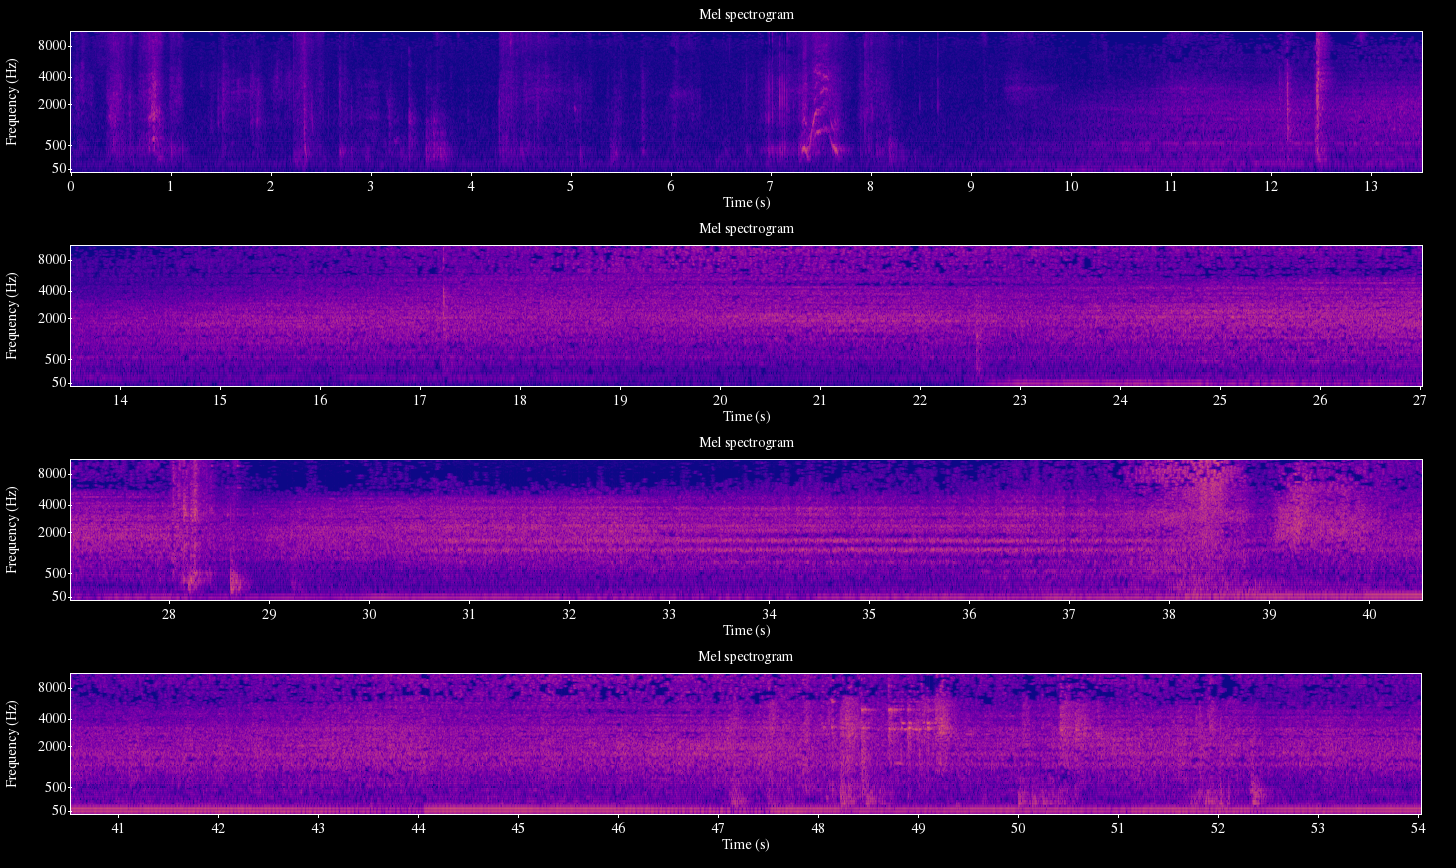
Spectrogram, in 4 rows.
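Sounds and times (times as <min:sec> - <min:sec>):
low droning rumble: 0:08.7 - 0:54.0.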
